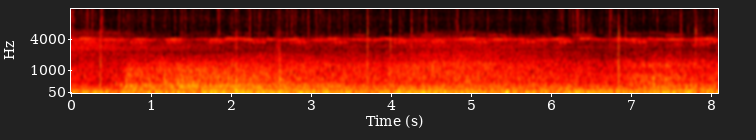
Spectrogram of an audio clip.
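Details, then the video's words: Night crickets give a continuous run of high, evenly pulsed chirps while a campfire crackles and snaps beneath, with a heavy low roar filling the background. "Cricket Sounds by Night"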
